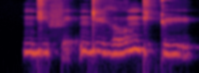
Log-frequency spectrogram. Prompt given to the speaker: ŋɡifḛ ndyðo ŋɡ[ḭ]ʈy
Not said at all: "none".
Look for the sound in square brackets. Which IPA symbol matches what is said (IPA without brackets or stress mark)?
ḭ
